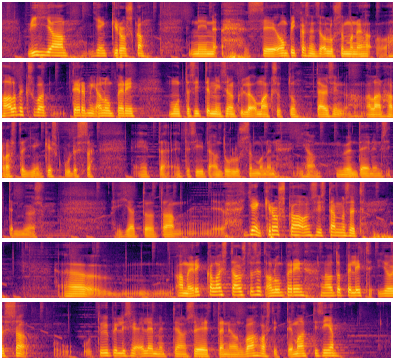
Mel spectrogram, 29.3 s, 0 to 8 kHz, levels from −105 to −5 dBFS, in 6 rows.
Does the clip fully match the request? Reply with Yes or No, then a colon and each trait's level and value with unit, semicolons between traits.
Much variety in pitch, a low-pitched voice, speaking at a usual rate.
Yes: wide, 6.8 semitones; low, 120 Hz; average, 105 wpm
